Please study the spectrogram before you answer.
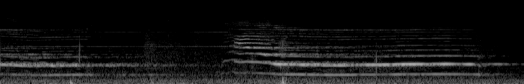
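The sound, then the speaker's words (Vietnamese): A cat's chilling, drawn-out meow: a loud, sustained harmonic wail that runs the whole clip and changes tone partway through, with no voices. “Nhưng chưa kịp nói gì thì một tiếng mèo kêu nghe rùng mình, lạnh lẽo vang lên.”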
